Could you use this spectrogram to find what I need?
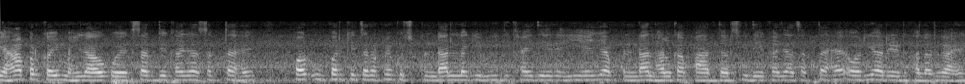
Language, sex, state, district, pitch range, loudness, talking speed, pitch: Hindi, male, Maharashtra, Chandrapur, 190-210 Hz, -18 LUFS, 235 wpm, 200 Hz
